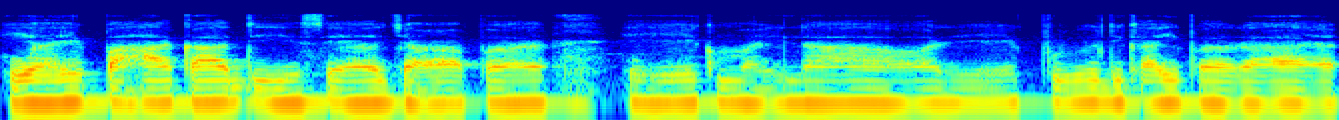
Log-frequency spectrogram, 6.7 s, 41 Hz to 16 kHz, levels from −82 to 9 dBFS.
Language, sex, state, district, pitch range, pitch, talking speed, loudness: Hindi, male, Jharkhand, Deoghar, 95-100 Hz, 100 Hz, 150 wpm, -20 LUFS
